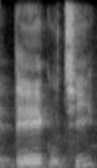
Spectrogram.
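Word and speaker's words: 出口: আর এরপর আমাদের কাঞ্জি আছে যেটার উচ্চারণ হবে গুচি। গুচি অর্থ হচ্ছে মুখ। তাহলে দে গুচি অর্থ হয় বের হয়ে যাওয়ার মুখ।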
